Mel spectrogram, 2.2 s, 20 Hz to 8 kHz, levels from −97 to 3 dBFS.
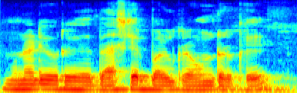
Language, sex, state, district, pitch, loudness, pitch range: Tamil, male, Tamil Nadu, Nilgiris, 100 Hz, -14 LUFS, 95-110 Hz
